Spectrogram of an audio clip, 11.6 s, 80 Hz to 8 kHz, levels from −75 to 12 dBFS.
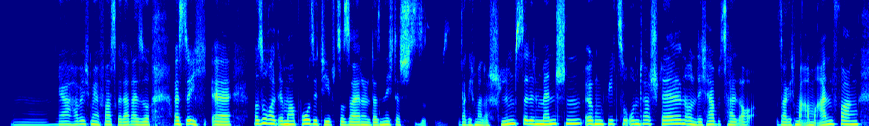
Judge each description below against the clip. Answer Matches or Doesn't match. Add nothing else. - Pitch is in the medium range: Doesn't match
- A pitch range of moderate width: Matches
